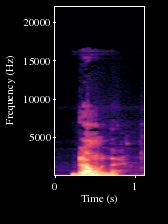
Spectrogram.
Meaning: plural of blonde
- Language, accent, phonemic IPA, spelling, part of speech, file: French, Canada, /blɔ̃d/, blondes, noun, LL-Q150 (fra)-blondes.wav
